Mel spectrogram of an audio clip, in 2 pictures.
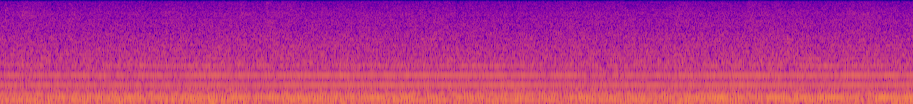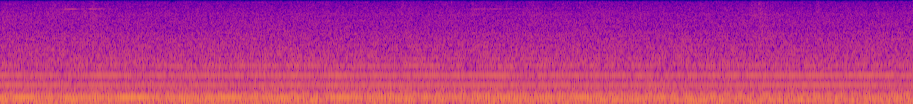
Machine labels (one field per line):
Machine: fan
